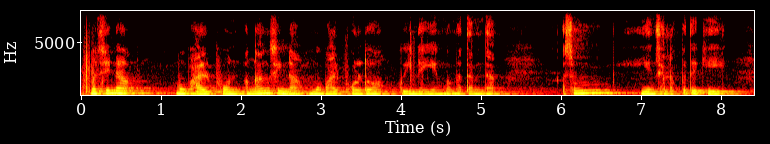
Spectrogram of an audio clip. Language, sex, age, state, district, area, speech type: Manipuri, female, 45-60, Manipur, Kakching, rural, spontaneous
